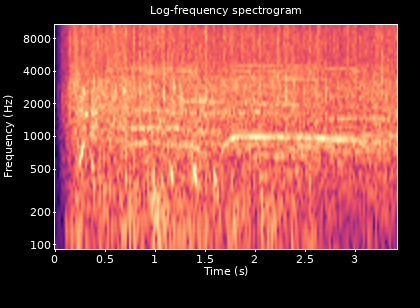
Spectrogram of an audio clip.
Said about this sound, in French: Mesdames, messieurs, on va donner une main d'applaudissement à M. Monette.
